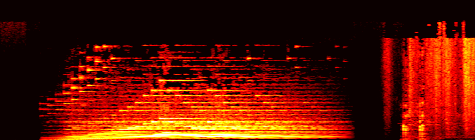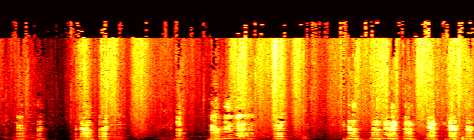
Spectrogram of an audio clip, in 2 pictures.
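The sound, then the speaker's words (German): A pig gives a long, drawn-out squeal, then breaks into a rapid, uneven run of snorting grunts and oinks, fairly loud, with no voices. “Oh nein, ein Schwein.”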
